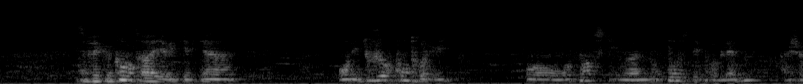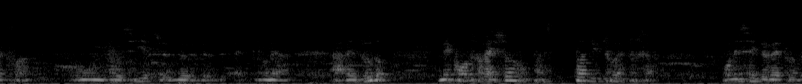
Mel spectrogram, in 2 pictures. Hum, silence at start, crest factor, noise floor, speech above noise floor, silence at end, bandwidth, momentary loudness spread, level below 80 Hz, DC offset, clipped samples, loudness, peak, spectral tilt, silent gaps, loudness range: none; 0 s; 24 dB; -65 dBFS; 23 dB; 0 s; 16 kHz; 20 LU; -70 dBFS; 0.1%; under 0.1%; -42 LUFS; -20 dBFS; -7.5 dB/octave; none; 6 LU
